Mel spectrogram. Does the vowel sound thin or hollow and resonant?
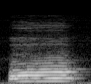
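thin. The sound is thin, with little mouth resonance. The speaker calls it wrong. "만약에 공간이 없으면 우, 우 이런 소리가 날 거고"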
